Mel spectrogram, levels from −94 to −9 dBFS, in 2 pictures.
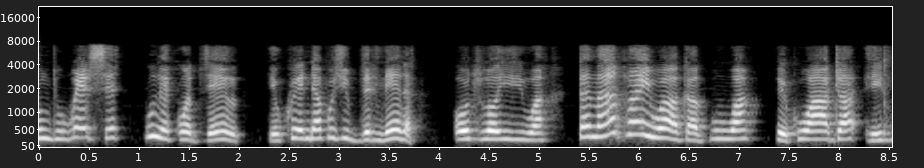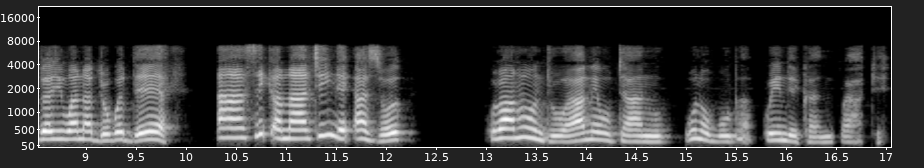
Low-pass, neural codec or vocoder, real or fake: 7.2 kHz; codec, 16 kHz, 0.5 kbps, FunCodec, trained on LibriTTS, 25 frames a second; fake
